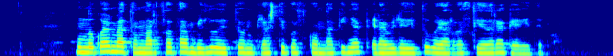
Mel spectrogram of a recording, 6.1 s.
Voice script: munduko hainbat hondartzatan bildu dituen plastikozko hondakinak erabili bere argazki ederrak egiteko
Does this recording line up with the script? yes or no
no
